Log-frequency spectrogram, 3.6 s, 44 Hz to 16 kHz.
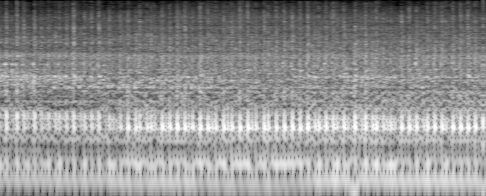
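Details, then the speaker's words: Kawasaki Ninja 150 RR two-stroke cold start, kick-started after fuel primed with ignition off: fires and settles into a quick, even crackling idle, no knocks or misses; rpm allowed to rise to about 2000–2500 until fuel circulation is smooth. "biarkan rpm nya itu naik kurang lebih sampai 2000 2000-2500 kalau dia sudah tenang di angka RPM tersebut berarti sirkulasi bahan bakar sudah lancar"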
